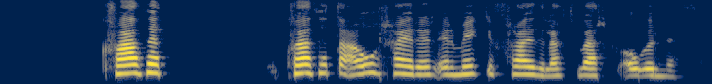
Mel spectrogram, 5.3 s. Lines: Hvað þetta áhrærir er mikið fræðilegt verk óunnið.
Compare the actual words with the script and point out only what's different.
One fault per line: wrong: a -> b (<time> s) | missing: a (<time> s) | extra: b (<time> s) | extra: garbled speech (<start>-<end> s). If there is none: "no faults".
no faults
